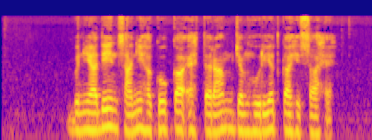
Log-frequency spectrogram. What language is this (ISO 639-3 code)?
urd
